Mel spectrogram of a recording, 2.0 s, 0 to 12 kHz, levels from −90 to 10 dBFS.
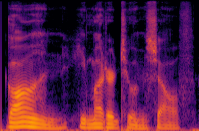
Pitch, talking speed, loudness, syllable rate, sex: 90 Hz, 150 wpm, -18 LUFS, 4.4 syllables/s, male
